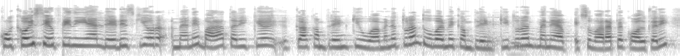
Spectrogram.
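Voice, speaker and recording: High-voiced young woman, urgent testimony. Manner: urgent, agitated, hurried retelling. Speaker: interviewee recounting an incident. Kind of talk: emotional news testimony.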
